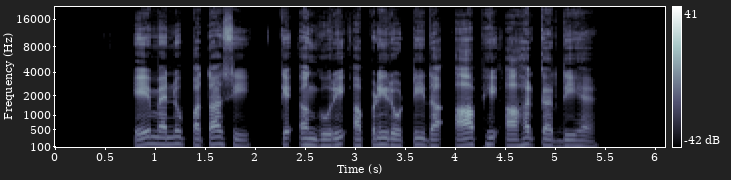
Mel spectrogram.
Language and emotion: Punjabi, neutral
